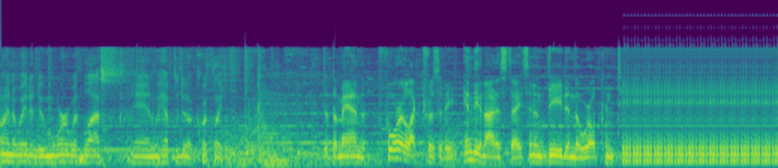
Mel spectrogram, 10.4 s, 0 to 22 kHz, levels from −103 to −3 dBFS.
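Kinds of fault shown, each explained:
System hang loop: From 8.32 s to the end, one 46.44 ms piece of audio repeats exactly at 21.5 Hz, which fits a 2048-sample ring buffer cycling while the system is frozen. At that rate it sounds like a coarse, rattling buzz, not a clear stutter. Unlike an underrun dropout, which leaves gaps and then carries on with new material, every cycle here is identical, with no silence and no progress, and it never recovers.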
